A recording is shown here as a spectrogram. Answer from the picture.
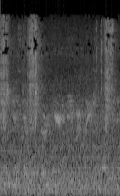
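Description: Wire bristles of a narrow rougher scraping across the back of a cast plastic deer nose in a few short strokes. The plastic is being scuffed rough so that five-minute epoxy will bite.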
